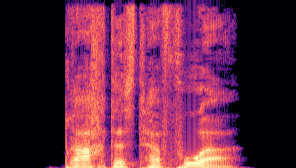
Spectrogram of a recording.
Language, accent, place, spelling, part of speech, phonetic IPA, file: German, Germany, Berlin, brachtest hervor, verb, [ˌbʁaxtəst hɛɐ̯ˈfoːɐ̯], De-brachtest hervor.ogg
- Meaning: second-person singular preterite of hervorbringen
